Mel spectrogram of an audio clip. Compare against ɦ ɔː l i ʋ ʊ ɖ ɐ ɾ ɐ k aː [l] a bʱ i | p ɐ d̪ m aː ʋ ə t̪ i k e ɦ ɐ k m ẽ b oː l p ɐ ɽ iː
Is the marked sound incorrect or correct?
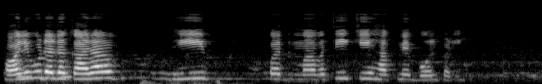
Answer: incorrect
